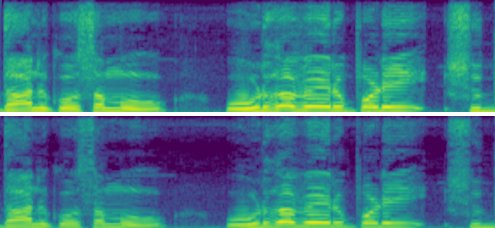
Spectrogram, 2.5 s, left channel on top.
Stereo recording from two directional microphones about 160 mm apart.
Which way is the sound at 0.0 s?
40° left (ahead or behind).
